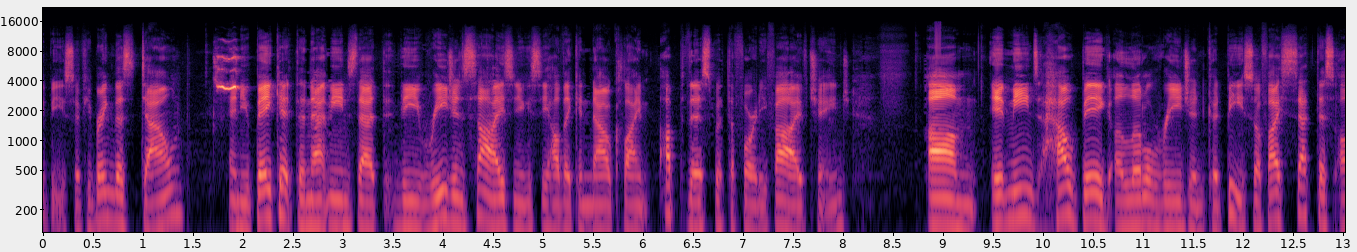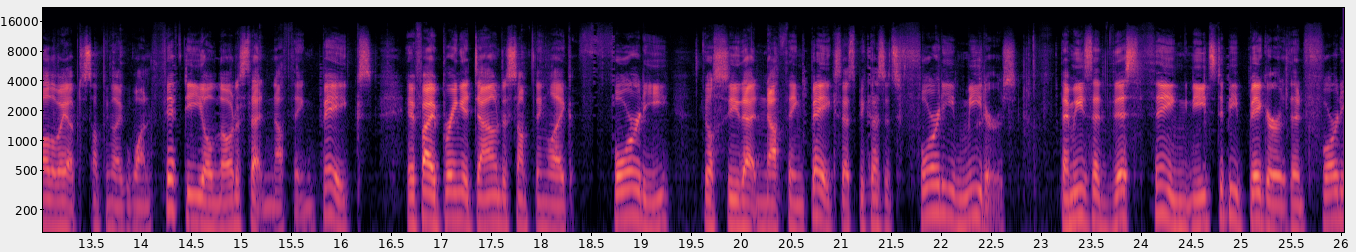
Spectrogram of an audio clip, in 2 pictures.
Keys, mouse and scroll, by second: 0.6 click, 1.6 click, 1.8-2.8 drag, 2.8-4.5 d, 4.6-5.7 right drag, 8.8 s, 9.3 s, 9.4-10.4 right drag, 9.4 s, 12.9 click, 13.8 click, 14.1-14.9 typing, 15.2 right click, 15.8 scroll, 17.8 click, 18.6 click, 20.3 typing, 21.9 right click, 22.6-24.8 typing, 22.9 right click, 25.3-26.0 right drag.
